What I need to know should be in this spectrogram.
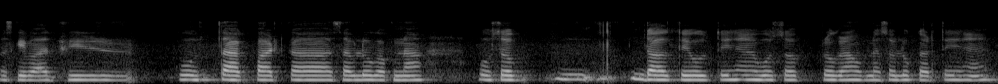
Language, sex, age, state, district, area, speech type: Hindi, female, 30-45, Uttar Pradesh, Ghazipur, rural, spontaneous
